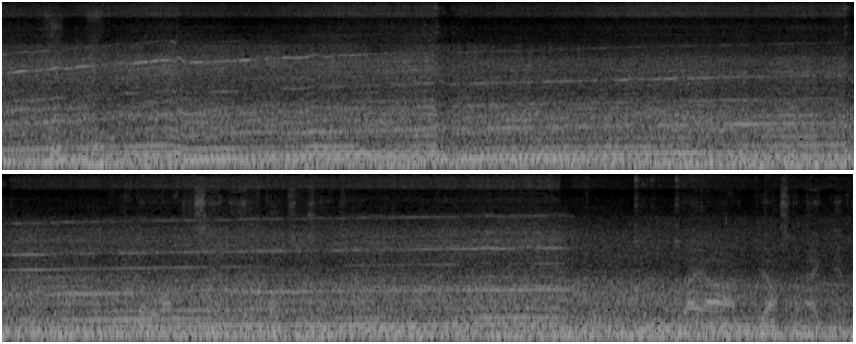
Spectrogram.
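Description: Porsche Cup race car at Sebring from the onboard camera in a racing video game, a loud continuous engine whine rising and falling through gear shifts and corners, with commentary talking over it.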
